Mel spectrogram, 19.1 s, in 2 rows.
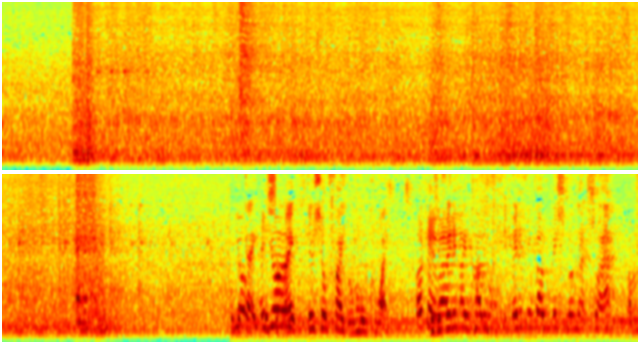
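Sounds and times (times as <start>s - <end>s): electric train running past: 0.0s - 19.0s.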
